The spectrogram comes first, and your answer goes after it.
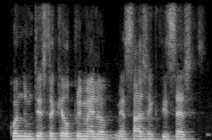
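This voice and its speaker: A man's fairly high voice stays monotone, with flat intonation. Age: 30s. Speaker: football podcast host. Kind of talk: casual chat.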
